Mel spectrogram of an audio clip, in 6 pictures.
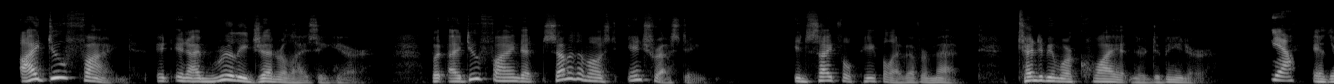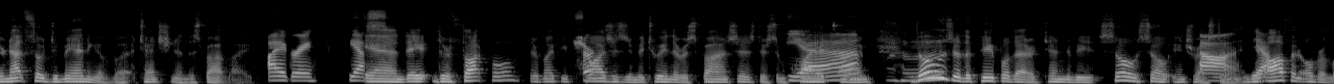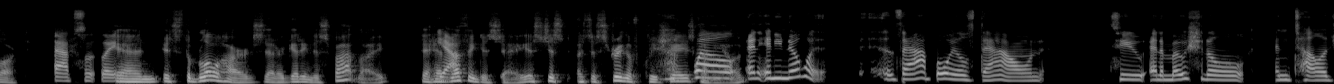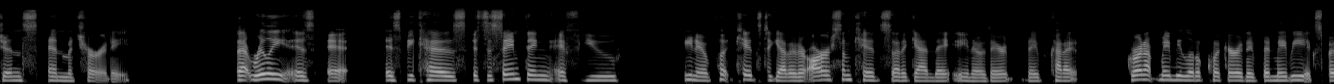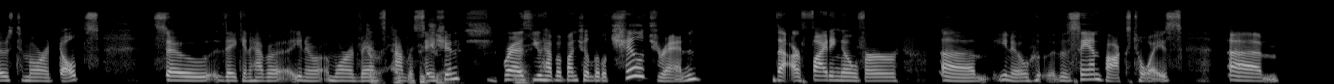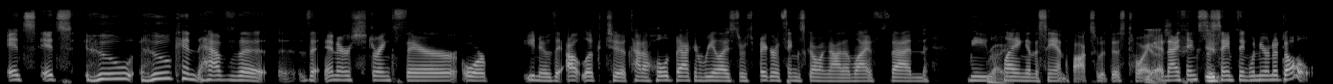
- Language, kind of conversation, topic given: English, unstructured, How can I cope when my beliefs are challenged?
- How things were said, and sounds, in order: other background noise; drawn out: "Yeah"; tapping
